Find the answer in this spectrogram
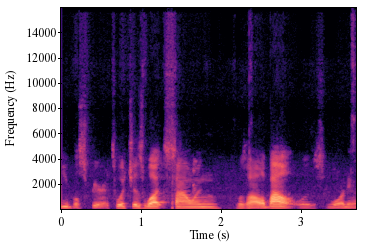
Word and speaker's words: Samhain: Sam Hain. This one had the best art because it was the creepiest looking. Basically, grandma tells her grandkids about the old Celtic festival of Samhain.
